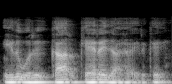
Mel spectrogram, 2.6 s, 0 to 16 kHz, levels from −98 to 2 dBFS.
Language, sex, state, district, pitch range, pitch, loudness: Tamil, male, Tamil Nadu, Kanyakumari, 95-105 Hz, 100 Hz, -14 LUFS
